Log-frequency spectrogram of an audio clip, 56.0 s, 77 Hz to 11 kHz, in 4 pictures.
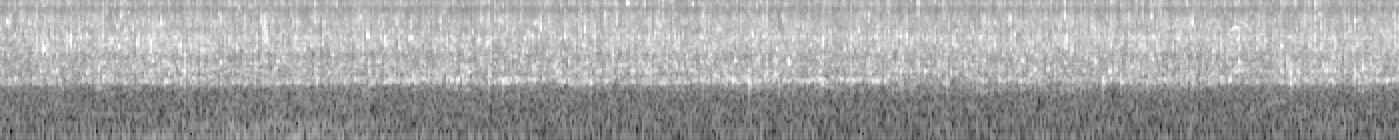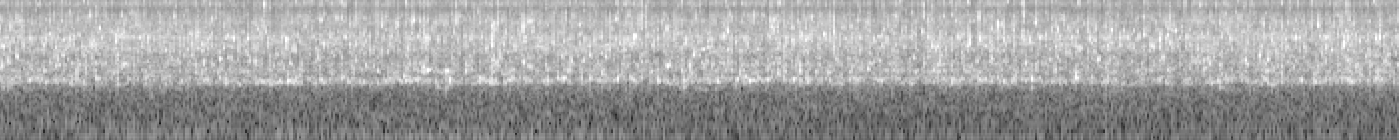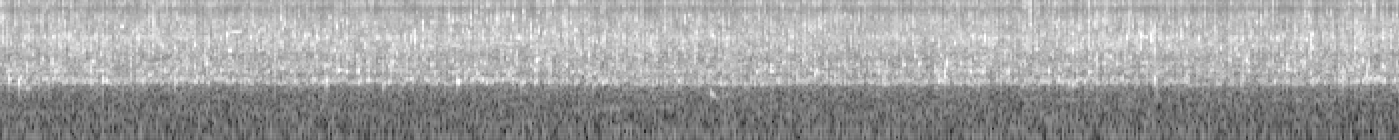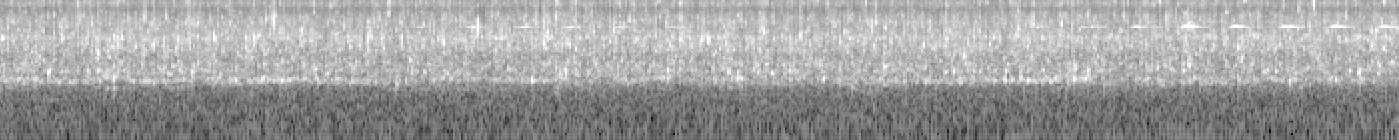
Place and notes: Berlin Buch, Lietzengraben / Graben 30 Hobrechtsfelde - water flow
sound of water flow near confluence of Graben 30 and Liezengraben ditches
(Tascam DR-100 MK3)
Deutschland, 17 April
